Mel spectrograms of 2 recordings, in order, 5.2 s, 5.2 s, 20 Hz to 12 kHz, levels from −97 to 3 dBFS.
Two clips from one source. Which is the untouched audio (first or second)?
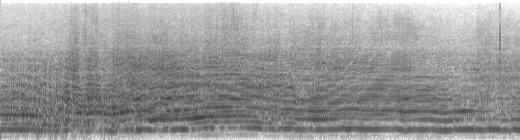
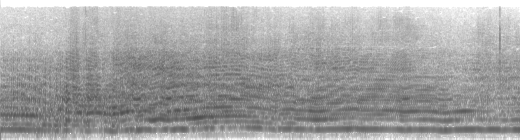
second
